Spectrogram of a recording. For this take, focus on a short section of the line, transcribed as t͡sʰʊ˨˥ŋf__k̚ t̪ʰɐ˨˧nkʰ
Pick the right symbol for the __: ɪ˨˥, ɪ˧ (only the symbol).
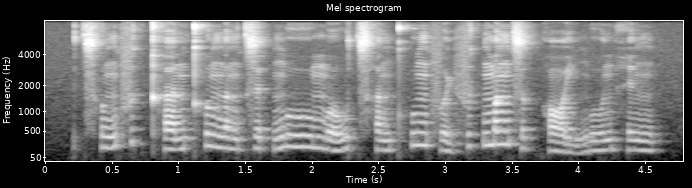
ɪ˧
